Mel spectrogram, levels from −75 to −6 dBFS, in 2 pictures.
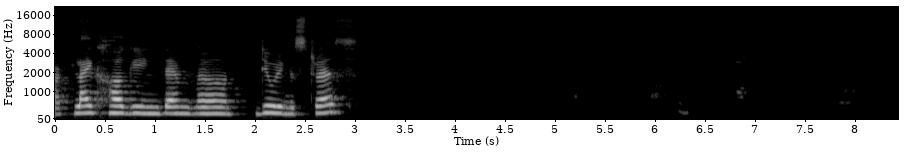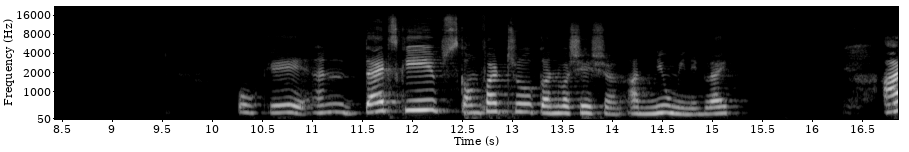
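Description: No technical faults can be heard anywhere in the speech recording. At no point does the signal break, drop out or change character.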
